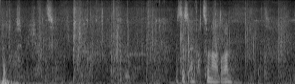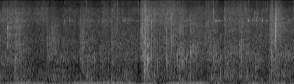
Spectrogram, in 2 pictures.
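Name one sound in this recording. Footsteps crunch slowly on gritty debris in an echoing empty room.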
